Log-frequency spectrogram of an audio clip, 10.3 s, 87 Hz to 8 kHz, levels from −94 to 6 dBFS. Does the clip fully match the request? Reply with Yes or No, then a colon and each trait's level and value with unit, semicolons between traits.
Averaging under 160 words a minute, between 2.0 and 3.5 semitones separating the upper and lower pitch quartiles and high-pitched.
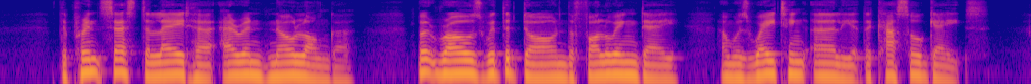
No: slow, 135 wpm; average, 2.7 semitones; low, 135 Hz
